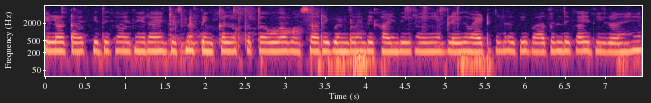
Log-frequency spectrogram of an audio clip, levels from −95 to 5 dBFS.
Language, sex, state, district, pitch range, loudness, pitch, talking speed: Hindi, female, Bihar, Bhagalpur, 220-230 Hz, -15 LUFS, 225 Hz, 250 wpm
